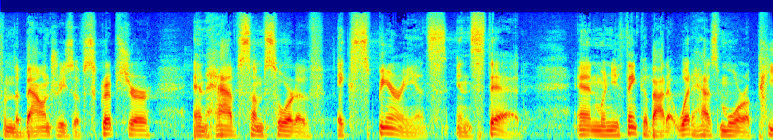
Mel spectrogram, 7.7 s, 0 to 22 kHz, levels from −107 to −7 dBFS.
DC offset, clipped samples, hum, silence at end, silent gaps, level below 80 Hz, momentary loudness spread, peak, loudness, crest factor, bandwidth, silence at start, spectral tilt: under 0.1%; under 0.1%; none; 0 s; none; -48 dBFS; 9 LU; -2 dBFS; -23 LUFS; 22 dB; 16 kHz; 0 s; -3 dB/octave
